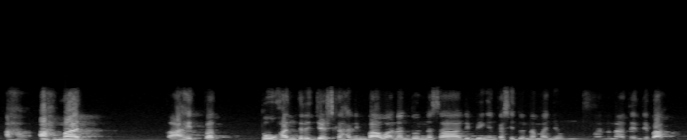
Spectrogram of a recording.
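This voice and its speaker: A man teaches a weekly class in a mosque, his voice sitting high. He talks casually and keeps checking in with his listeners. The recording is dull and lo-fi. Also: fairly even intonation, normal speed. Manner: conversational, asks "di ba?" often, acts out children's replies. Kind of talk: casual Islamic lesson.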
